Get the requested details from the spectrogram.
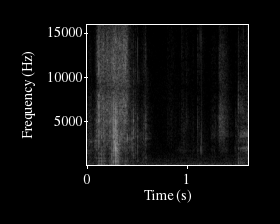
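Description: A loud, papery riffle of a deck of tarot cards being shuffled, followed by a few softer flicking rustles, with no voices.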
